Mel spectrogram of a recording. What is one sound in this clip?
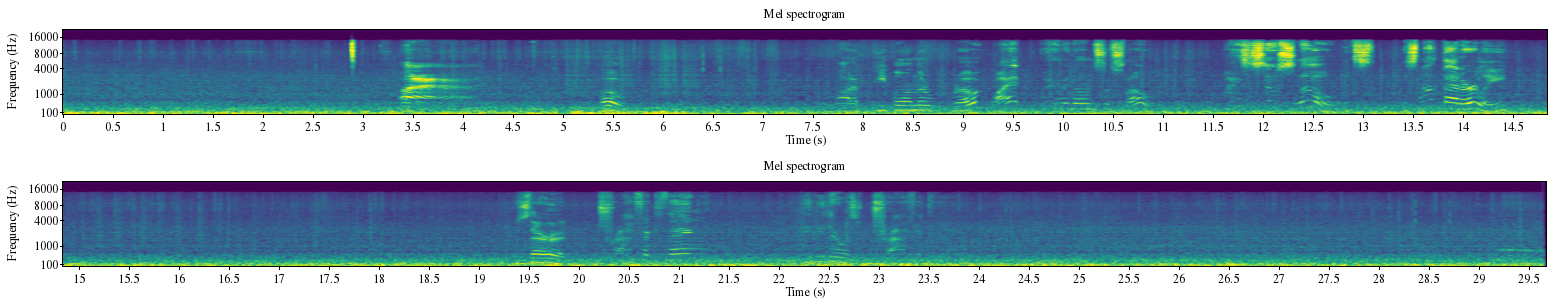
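A car rumbles steadily along a road.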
